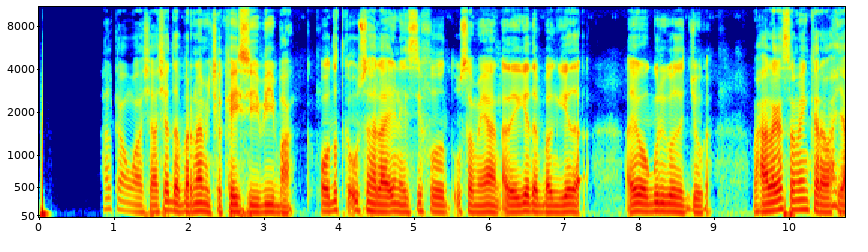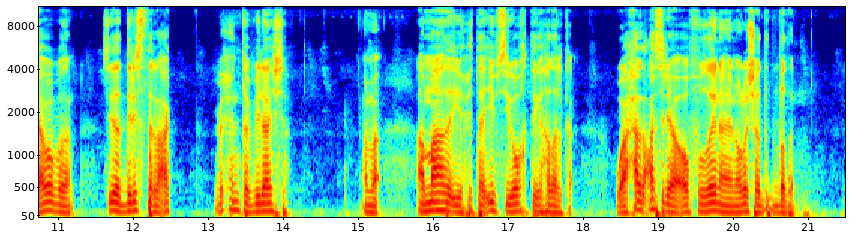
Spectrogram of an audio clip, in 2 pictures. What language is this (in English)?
Somali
